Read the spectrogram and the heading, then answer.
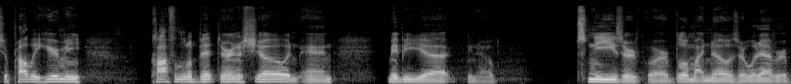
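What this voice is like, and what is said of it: Congested, sick-sounding voice. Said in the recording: “I have been really, really sick with a really bad head and chest cold. You can probably hear it in my voice.”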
